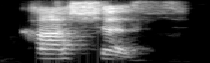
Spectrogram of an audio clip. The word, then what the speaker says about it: cautious: Cautious. Cautious. Don't put a T in there.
